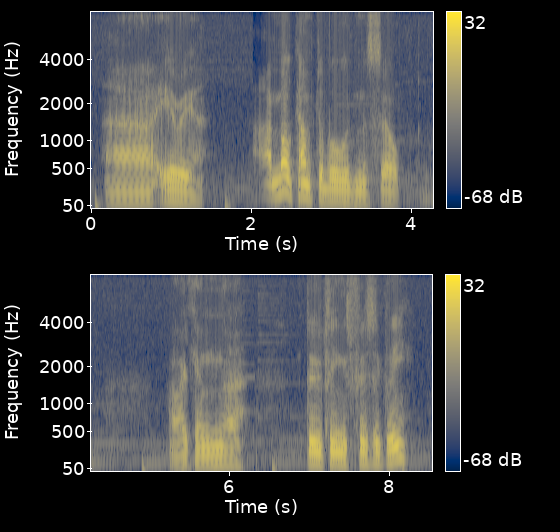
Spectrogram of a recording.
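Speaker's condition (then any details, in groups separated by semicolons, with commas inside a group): Parkinson's disease; deep brain stimulation implant; stimulation settings still being adjusted after surgery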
